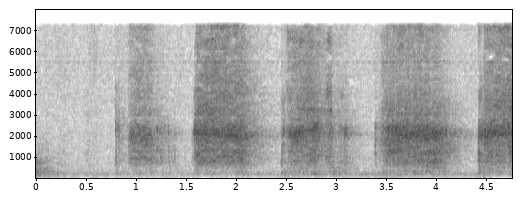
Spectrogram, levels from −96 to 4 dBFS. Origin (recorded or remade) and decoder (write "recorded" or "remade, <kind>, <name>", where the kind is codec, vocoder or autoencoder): remade, vocoder, BigVGAN v2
